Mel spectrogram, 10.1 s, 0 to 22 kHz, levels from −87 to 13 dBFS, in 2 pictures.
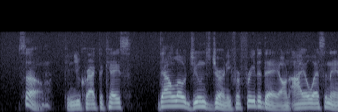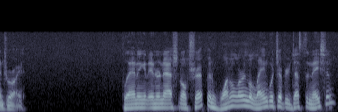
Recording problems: high frequencies cut off; noticeable; nothing above 8 kHz
hiss; faint; throughout; 25 dB below the speech

